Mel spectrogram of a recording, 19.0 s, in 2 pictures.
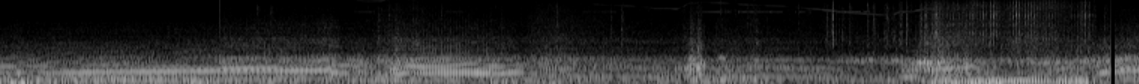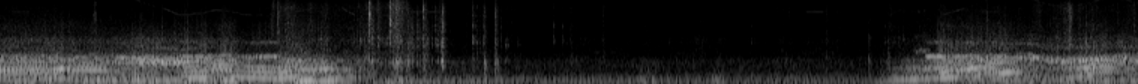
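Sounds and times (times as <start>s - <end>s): car engine revving hard: 0.0s - 12.5s, 16.8s - 18.9s.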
